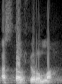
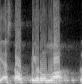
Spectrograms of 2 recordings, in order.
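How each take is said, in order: First: Astagfirullah with a crisp Arabic f; Arabic accent. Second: Said in the usual way. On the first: Shown as a demonstration.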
